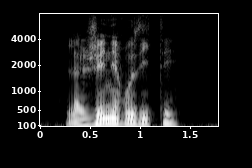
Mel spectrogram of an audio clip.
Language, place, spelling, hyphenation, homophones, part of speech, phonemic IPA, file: French, Paris, générosité, gé‧né‧ro‧si‧té, générosités, noun, /ʒe.ne.ʁo.zi.te/, Fr-générosité.ogg
- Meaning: generosity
